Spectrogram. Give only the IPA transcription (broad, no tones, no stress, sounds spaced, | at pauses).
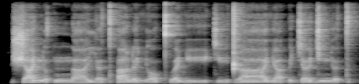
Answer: ʃ a ɲ ɔ t nː aː j ɜ t ʔ a ɳ ə ʎ ɔ kʷʰ a ʎ iː c iː t ɭ aː ʎ a ʔ ə c ɜ ɟ ə ɲ ə t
